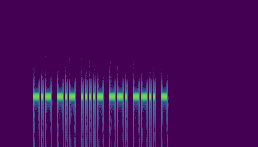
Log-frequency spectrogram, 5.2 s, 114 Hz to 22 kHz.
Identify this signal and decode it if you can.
Morse code, heard as a keyed tone, about 32 wpm, 700 Hz. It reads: KK4GZT
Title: USA Call Signs - 6 Characters - Repeated 3x - 30wpm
